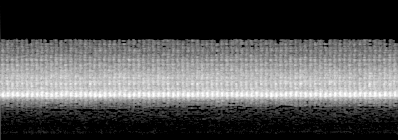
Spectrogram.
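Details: A shrill, evenly pulsed trill of grasshoppers, rapid rhythmic buzzing holding steady throughout, with nothing else audible.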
